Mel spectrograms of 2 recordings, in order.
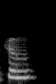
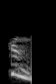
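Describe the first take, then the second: First: It has a tone unlike the emperor's name. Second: It has the same tone as the emperor's name. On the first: This is the substitute reading used today. "就改成了正啊" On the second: This is the reading avoided out of respect for the emperor. "所以呢就不发这个正的音"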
